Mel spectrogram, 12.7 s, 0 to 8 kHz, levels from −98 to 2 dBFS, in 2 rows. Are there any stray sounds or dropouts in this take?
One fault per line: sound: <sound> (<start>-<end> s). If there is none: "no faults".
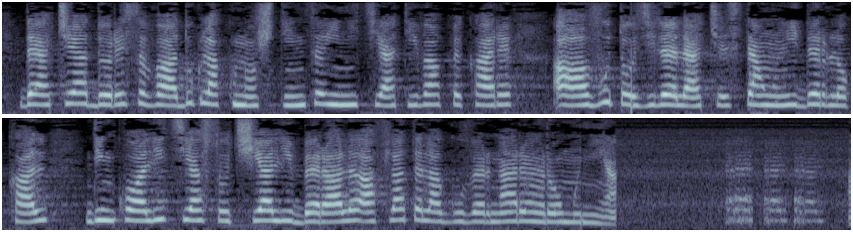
sound: laugh (11.8-12.5 s)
